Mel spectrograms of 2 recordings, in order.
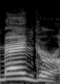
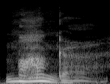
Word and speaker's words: manga: the manga and one stop saying manger i will choke you if you say manger again in manga and yeah you said you said monger he said monger i can't do it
